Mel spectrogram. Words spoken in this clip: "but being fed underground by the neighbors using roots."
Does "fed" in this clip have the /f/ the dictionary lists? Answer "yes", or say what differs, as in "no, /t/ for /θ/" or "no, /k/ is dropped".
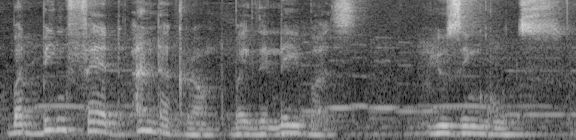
yes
